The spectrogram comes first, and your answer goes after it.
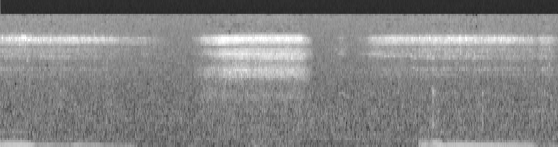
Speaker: is that snoring you might ask a person Oh no it's our dog was very sneep after a big day be OK Good night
